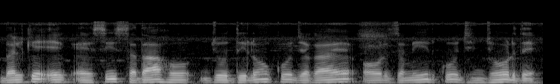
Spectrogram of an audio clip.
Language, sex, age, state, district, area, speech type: Urdu, male, 18-30, Delhi, New Delhi, rural, spontaneous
